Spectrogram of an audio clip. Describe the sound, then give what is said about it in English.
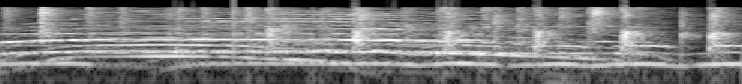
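A late-night studio audience yells and cheers, holding loud sustained shouts throughout while claps patter underneath. “We have audience. Give us a yell, audience members.”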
